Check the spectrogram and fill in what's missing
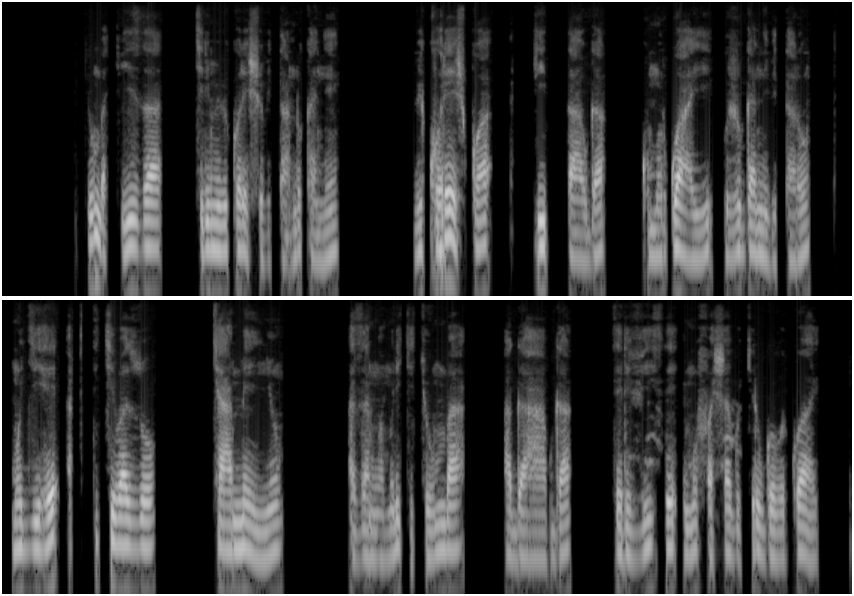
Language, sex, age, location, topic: Kinyarwanda, male, 18-24, Kigali, health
